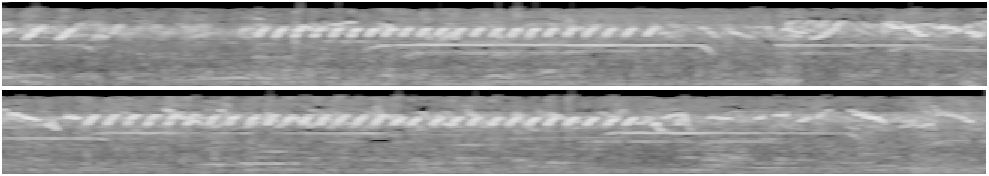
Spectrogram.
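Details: Crowded white-eye chorus compiled as a master for contest birds: two long, fast, high-pitched trills separated by a tumble of chirps, with drawn-out gliding whistles lower down.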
